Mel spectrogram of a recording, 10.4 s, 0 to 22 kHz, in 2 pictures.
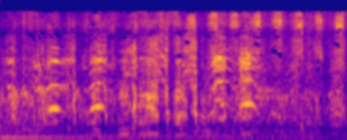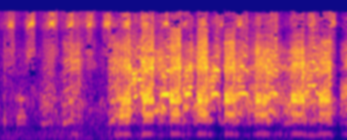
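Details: A hungry flock of around 1000 Muscovy ducks, with a low engine hum at first, then many overlapping harsh, honking calls that grow louder and denser in the second half.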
